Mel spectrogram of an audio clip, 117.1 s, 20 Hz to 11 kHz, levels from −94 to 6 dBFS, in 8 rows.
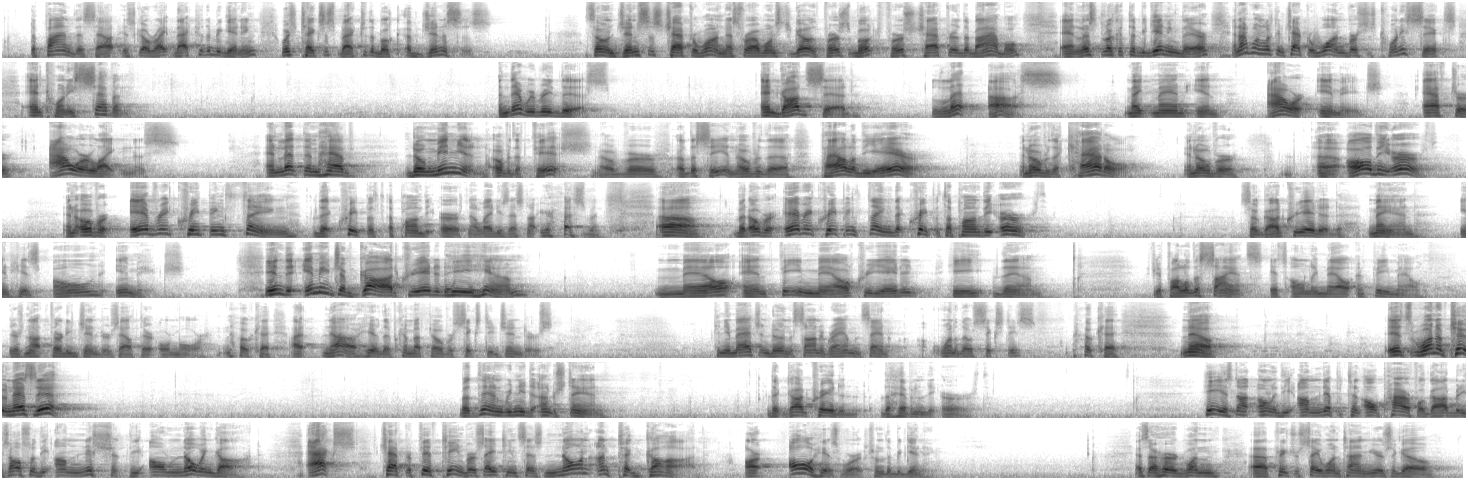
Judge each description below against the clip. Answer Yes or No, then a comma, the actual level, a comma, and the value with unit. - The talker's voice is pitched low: Yes, low, 115 Hz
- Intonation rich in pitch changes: Yes, wide, 8.0 semitones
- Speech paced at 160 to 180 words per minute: No, slow, 135 wpm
